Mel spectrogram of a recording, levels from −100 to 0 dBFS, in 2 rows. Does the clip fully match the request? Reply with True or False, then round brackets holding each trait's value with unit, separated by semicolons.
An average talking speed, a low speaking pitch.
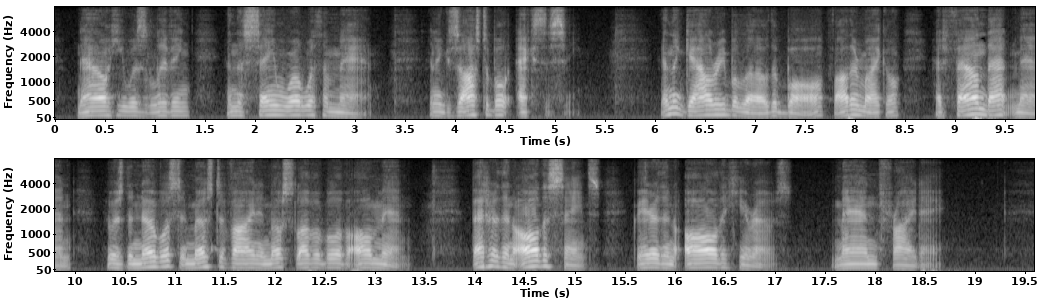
True (155 wpm; 110 Hz)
